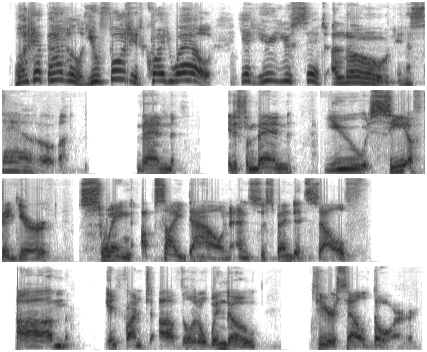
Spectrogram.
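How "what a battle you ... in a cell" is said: quiet, playful whisper, much higher. A voice from outside a prisoner's cell addresses the captive, quiet, playful whisper. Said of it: "a bit of a quiet, almost playful whisper".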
